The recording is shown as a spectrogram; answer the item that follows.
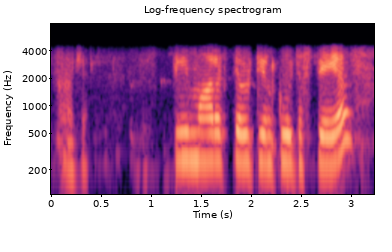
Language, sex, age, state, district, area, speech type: Kashmiri, female, 45-60, Jammu and Kashmir, Srinagar, urban, conversation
